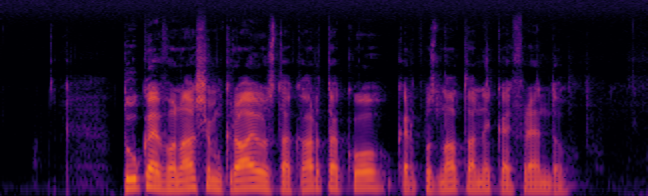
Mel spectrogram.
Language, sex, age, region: Slovenian, male, 18-29, Drava region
